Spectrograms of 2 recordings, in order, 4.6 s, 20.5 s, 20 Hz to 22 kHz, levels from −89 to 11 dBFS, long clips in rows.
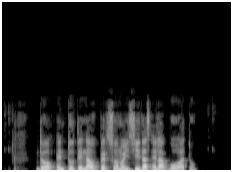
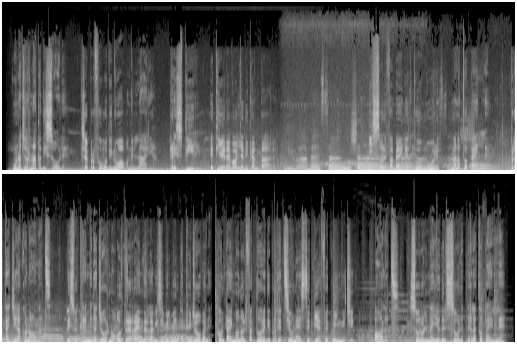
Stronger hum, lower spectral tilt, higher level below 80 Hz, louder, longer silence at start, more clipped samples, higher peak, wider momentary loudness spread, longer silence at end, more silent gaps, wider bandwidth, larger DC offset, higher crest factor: neither; first, -5.5 dB/octave vs -4 dB/octave; second, -56 dBFS vs -32 dBFS; second, -17 LUFS vs -14 LUFS; first, 0.7 s vs 0.1 s; neither; about the same, -2 dBFS vs 0 dBFS; first, 9 LU vs 6 LU; first, 0.7 s vs 0.2 s; neither; second, 9.4 kHz vs over 20 kHz; neither; about the same, 16 dB vs 14 dB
